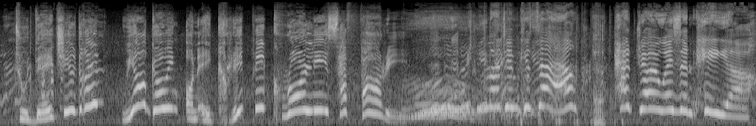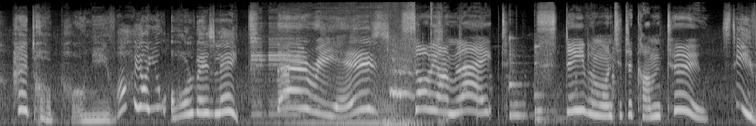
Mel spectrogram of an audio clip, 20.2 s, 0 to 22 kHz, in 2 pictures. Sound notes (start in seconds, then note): 7.4 snort; 13.4 honking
